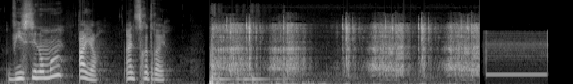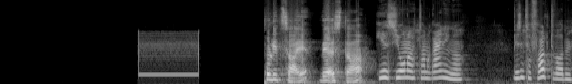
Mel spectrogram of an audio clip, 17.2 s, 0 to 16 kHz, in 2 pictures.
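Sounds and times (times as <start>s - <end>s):
speech: 0.1s - 2.6s, 12.6s - 15.6s, 16.3s - 17.1s
old telephone being dialed, mechanical clattering and whirring: 3.2s - 7.2s
long steady telephone ringing tones: 7.0s - 8.2s, 10.7s - 11.6s.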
